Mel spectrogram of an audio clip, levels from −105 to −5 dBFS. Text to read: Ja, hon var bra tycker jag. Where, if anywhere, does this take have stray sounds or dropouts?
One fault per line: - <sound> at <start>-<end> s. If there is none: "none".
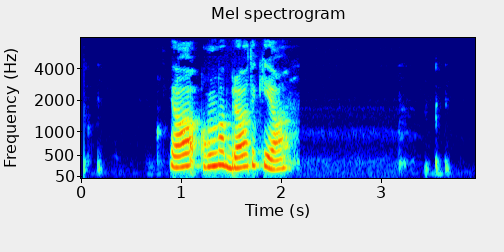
none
